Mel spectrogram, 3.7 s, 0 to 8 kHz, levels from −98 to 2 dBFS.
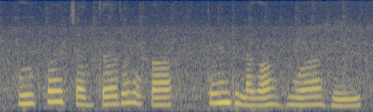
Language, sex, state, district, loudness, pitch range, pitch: Bhojpuri, female, Bihar, Saran, -23 LUFS, 200-235 Hz, 210 Hz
